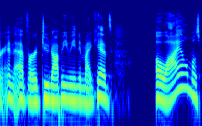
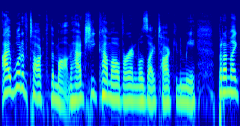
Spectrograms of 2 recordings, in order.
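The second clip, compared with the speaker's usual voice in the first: ordinary talk, nothing marked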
